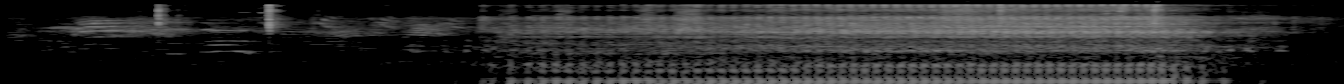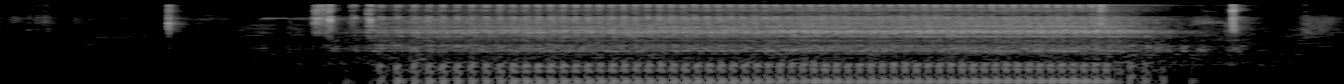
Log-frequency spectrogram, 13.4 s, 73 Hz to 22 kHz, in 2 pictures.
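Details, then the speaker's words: TVS Raider BS6 motorcycle after an engine rebuild; before, the self-starter failed to start it, with excessive noise and a crank sound. Now the starter spins cleanly and the single idles with an even, steady thump, with no knocks or rattles. Smooth, healthy start and idle. "Self కొట్టినప్పుడు ఎటువంటి sound లేదు, ఇంజన్లో కూడా ఎటువంటి sound అయితే లేదు. Engine అయితే స్మూత్గా ఉంది."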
